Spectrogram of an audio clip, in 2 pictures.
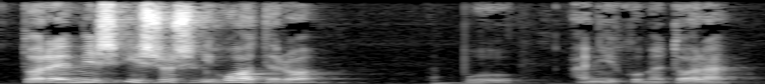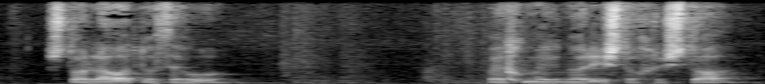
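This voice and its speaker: A male preacher giving a sermon, dropping to hushed murmurs and then rising to loud, fervent exhortation. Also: a little high, gravelly.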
